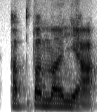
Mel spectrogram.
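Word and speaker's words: Appamaññā: Then the number 3 group is Appamanya. Can you pronounce this one? Appamanya. Right. Appamanya.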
